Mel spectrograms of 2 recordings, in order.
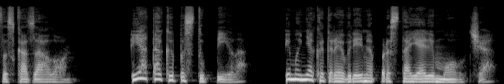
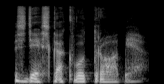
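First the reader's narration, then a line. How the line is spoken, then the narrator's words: Quiet. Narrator (Russian): тихо проговорила я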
